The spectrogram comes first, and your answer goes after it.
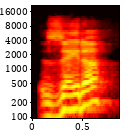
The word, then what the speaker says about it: zeta: equivalent to z but zeta buzzes more in greek because we should insert a d sound as well tactically z d as in mazda but it's a lot easier to say dz which is what i generally do what can i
